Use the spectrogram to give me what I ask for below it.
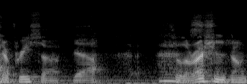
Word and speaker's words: Kaprizov: I They mean, but got a guy hire extra security now just to keep an eye on how do you pronounce his name? Kaprizov. Kaprizov.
